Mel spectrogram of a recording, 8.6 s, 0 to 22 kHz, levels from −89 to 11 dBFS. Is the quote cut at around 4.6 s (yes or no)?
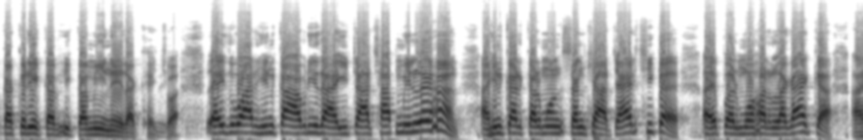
no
